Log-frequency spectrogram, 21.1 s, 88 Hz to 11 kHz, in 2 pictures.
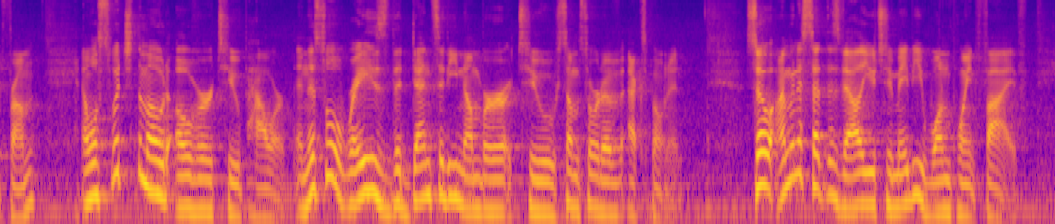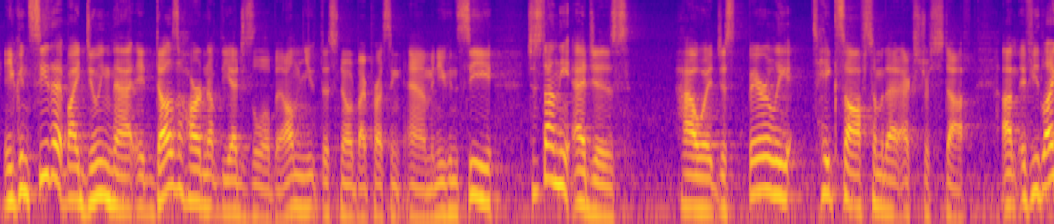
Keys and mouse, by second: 0.7-1.3 drag, 2.5 click, 14.1 m, 16.7 m, 17.5 m.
